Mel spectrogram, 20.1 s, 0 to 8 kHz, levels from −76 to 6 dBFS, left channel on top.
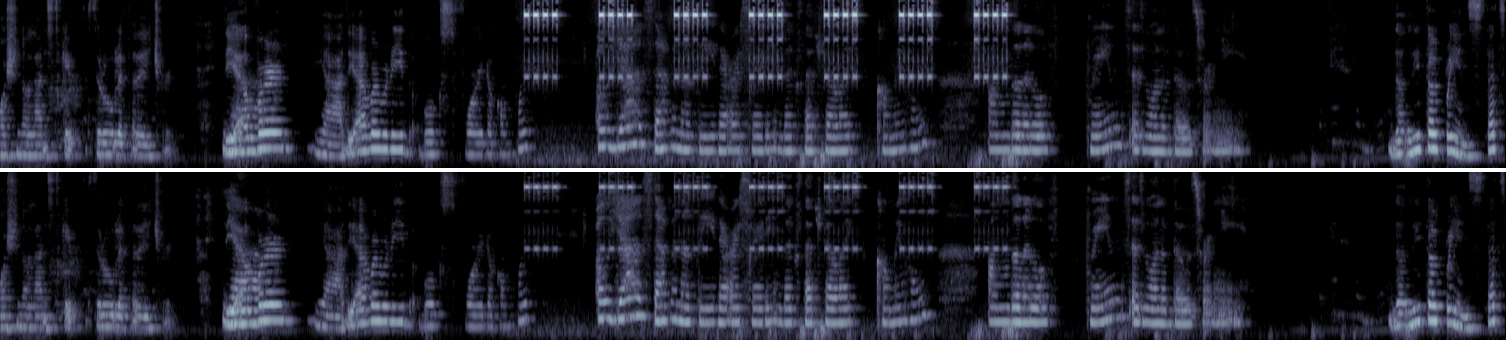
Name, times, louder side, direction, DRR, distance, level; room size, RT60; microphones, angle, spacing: voice 1, 0.0-2.3 3.0-7.1 17.8-17.9 18.2-20.0, left 1 dB, 45° left, 2.2 m, -32 dB
voice 2, 2.6-3.5 7.9-11.4 11.7-14.1 14.5-16.6, right 1 dB, 45° right, 1.7 m, -34 dB
sound 1, 7.0-7.5 8.0-8.5 9.0-9.5 10.0-10.5 11.0-11.5 12.0-12.5 13.0-13.5, left 16 dB, 65° left, 0.5 m, -15 dB
13.0 x 4.9 x 5.5 m
head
